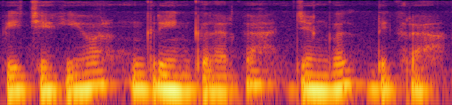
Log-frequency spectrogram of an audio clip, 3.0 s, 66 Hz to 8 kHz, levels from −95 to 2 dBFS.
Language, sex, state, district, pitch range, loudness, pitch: Hindi, male, Himachal Pradesh, Shimla, 130-140 Hz, -14 LUFS, 135 Hz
